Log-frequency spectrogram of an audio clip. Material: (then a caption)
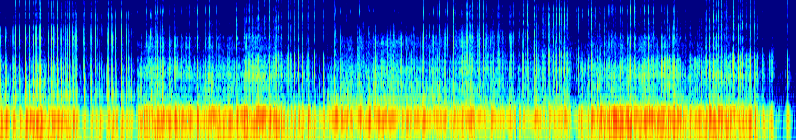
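Foam. Wooden sticks held in both hands scratch and prod the sides of a black foam windscreen on a microphone. The result is a dense, continuous scratchy rustle with a muffled, rumbling low hum that swells and dips throughout, then fades out at the end.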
